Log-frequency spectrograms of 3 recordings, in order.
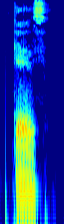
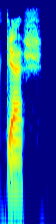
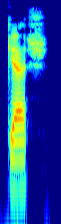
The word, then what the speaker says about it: geas: Gaze. – No, it's Gesh. – What word? – The the word that you said. – G E A S is Gesh.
